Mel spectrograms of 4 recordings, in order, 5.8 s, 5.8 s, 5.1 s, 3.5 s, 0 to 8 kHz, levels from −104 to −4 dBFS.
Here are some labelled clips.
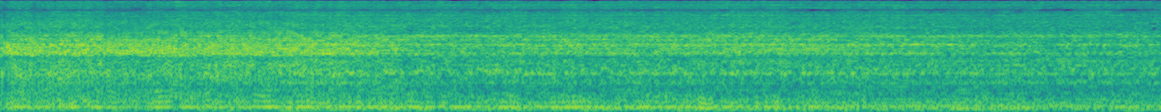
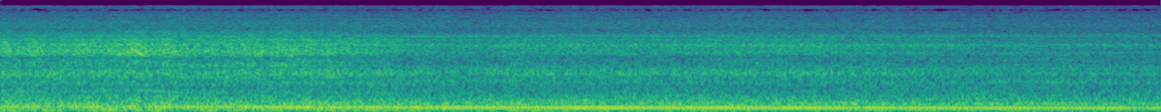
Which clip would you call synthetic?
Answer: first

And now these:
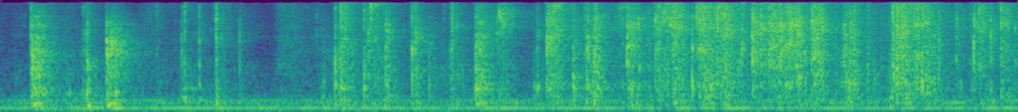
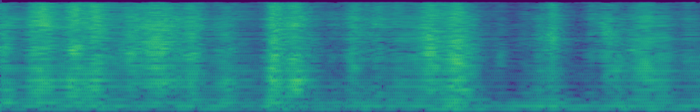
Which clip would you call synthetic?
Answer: second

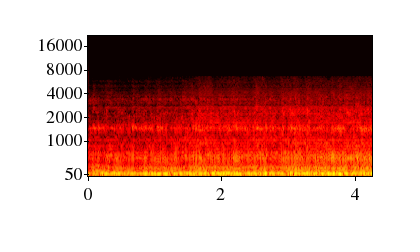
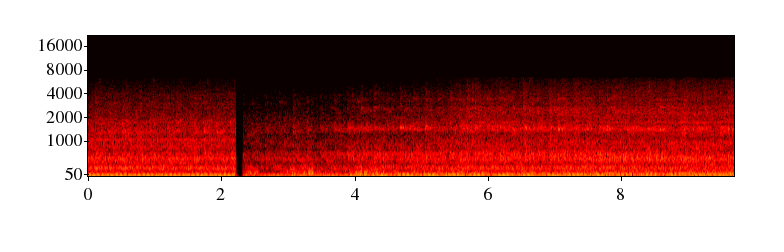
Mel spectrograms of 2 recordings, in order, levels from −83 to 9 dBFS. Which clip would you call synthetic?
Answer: first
